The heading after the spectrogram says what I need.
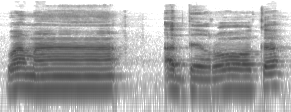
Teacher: مد منفصل، اسے 3 الف کی مقدار تک کھینچ کر پڑھا جائے گا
